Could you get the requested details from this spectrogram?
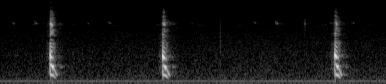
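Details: Nocturnal watercock call: three sharp, rasping downslurred notes at irregular one-to-two-second gaps, with a continuous low hum in the background.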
